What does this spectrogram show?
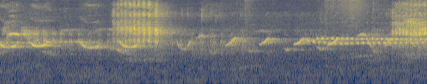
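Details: Male and female common iora: short upswept and down-slurred whistles strung in quick series, separated by two sharp hissing chatter bursts, over a faint steady high tone.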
